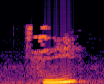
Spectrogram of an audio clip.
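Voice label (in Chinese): "席", Mandarin Chinese; hsk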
